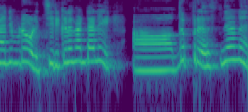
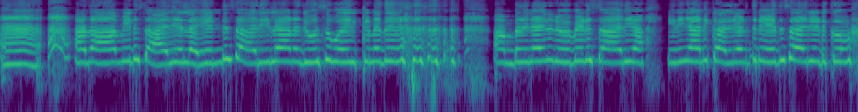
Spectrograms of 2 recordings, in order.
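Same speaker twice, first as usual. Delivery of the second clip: crying. Acted. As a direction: lament tearfully, breaking into wails. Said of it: "കരയല്ലേ".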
